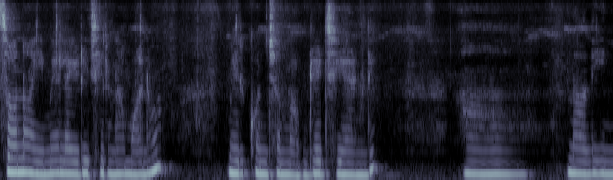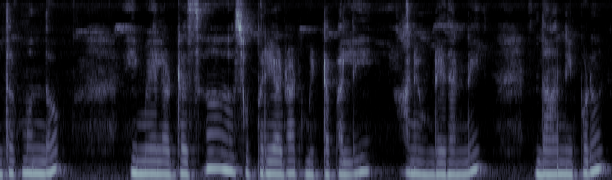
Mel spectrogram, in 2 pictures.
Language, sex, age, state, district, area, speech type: Telugu, female, 30-45, Telangana, Warangal, urban, spontaneous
